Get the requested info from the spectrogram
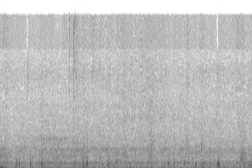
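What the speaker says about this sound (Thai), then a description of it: "เช้าวันที่ฝนตกวันนี้นะ เนี่ยครับชุ่มฉ่ำเลยนะฝนตกนะ" Steady rain falls on a morning, a soft even hiss with scattered close drips and patters tapping on surfaces, continuous throughout with no voices.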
